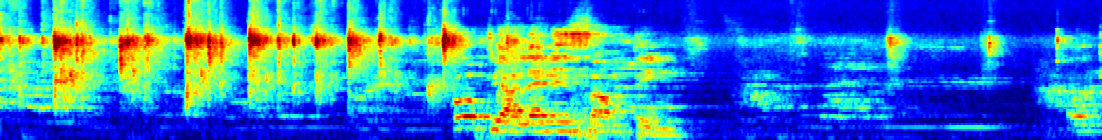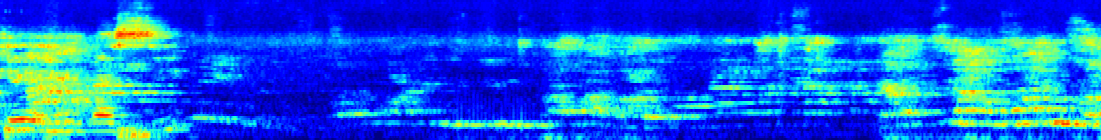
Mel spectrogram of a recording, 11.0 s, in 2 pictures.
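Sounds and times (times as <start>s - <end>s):
audience clapping in a steady rhythm: 0.0s - 2.6s
speech: 2.3s - 3.6s, 5.4s - 6.5s.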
